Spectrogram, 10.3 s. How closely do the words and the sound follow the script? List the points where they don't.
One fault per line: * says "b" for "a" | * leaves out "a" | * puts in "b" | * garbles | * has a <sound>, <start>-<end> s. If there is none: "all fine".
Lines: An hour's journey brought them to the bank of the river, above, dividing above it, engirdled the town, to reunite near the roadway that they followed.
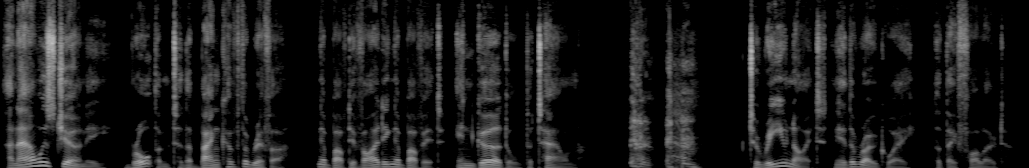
* has a cough, 6.3-7.1 s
